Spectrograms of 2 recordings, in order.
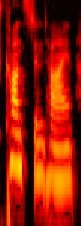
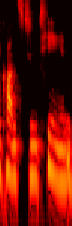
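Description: First: Constantine said slowly, the British comics way, ending in "tine"; Constantine drawn out, rhyming with "line"; Constantine the way the Brits said it; comics pronunciation. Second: Constantine said the film and TV way; Constantine as the movies say it, ending in "teen"; Constantine with the American screen ending; TV pronunciation. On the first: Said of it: "But in my head, he's Constantine". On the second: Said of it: "they started to call him Constantine". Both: Shown as a demonstration.

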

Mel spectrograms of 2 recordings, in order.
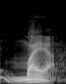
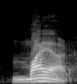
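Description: First: "মায়া" with no final r; non-rhotic British "মায়া"; British pronunciation. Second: "মায়ার" with the final r sounded; American pronunciation. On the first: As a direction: say "মায়া" the British way, ending on an open vowel. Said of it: "ব্রিটিশে মায়া". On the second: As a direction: say "মায়ার" ending on an audible r. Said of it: "আর উচ্চারণ সেখানে হবে". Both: Shown as a demonstration.

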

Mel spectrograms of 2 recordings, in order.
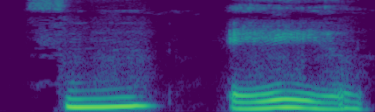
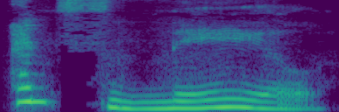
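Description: First: "sn-ail" split, the second part louder; segmented. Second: Said in the usual way. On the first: Shown as a demonstration. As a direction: break "sn-ail" into two parts. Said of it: "teacher splits the word". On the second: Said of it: "teacher demonstrates sounding out".

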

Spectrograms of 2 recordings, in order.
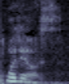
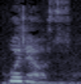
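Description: First: Said in the usual way. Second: Soft unvoiced whisper. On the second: Real, not acted. Repeats question, whispered.

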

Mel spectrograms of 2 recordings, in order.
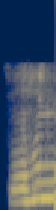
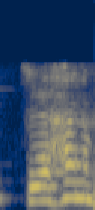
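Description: First: "ਚਿਹਨ" squeezed into one syllable, chehn; wrong take of "ਚਿਹਨ" as chehn; mistaken reading. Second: "ਚਿਹਨ" as che-han; two-syllable reading. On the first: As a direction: run h into n in "ਚਿਹਨ", higher pitch. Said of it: "ਚਿਹਨ ਪੜ੍ਹਨਾ". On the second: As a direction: sound "han" fully in "ਚਿਹਨ". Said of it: "ਚੱਚੇ ਸਿਹਾਰੀ ਚੇ". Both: Shown as a demonstration.

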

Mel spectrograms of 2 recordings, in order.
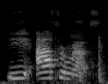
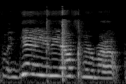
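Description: First: Said in the usual way. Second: Higher, louder little cheer. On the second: Real, not acted. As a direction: cheer the word "aftermath" with a yay. Cheers the same title.

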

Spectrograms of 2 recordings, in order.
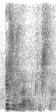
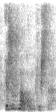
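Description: The two takes are said the same way.

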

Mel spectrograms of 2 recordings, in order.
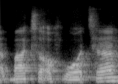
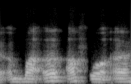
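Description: First: "a bottle of water" with a flapped t, American style; American accent. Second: Slow British "a bowl of water" with the t dropped, "bowl" for bottle; broad British accent. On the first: Host contrasts the American version with the British one. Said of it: "Yang harusnya a bottle of water". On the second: Host demonstrates broad British pronunciation of bottle of water. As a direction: drop the t, stretch it slowly: "a bowl of water". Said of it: "Britishnya tuh benar-benar kayak a bowl of water". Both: Shown as a demonstration.

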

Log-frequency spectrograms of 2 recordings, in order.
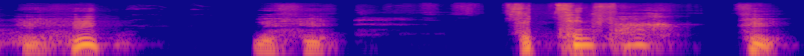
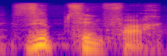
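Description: First: "Siebzehnfach?" echoed softly with a doubting rise; sceptical echo. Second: Said in the usual way. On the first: Retold or imitated. Coach doubts colleague's deal, soft sceptical echo. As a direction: quietly repeat "Siebzehnfach?" as if you don't buy it. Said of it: "Da habe ich mir gedacht". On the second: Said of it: "rief mich nämlich meine Kollegin an".

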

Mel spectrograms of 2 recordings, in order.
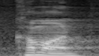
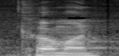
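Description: The two takes are said the same way.

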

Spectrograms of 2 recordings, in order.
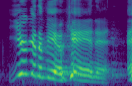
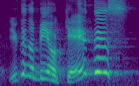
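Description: First: YOU'RE punched high and loud; stress on YOU'RE. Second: High-pitched, laughing disbelief; mock incredulous question. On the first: Retold or imitated. Son turning the question back on dad, YOU'RE stressed. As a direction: lean hard on "You're", amused. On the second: Dad questioning son at the tiny plane, incredulous. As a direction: ask it squeaky with doubt.

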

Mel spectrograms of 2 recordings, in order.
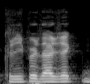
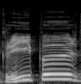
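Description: First: Said in the usual way. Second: Meme voice. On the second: Retold or imitated. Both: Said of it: "bu seride sürekli şey diyordum böyle".

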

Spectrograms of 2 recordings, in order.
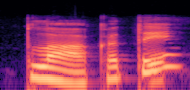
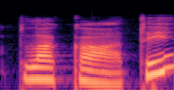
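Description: First: Плакати stressed on ПЛА-; stress on first syllable. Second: Плакати stressed on -КА-; stress on second syllable. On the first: Teacher reading words from the list, плакати stressed on пла-. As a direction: say плакати as PLA-ka-ty, meaning to cry. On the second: Teacher showing another possible word, плакати stressed on -ка-. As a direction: say плакати as pla-KA-ty, meaning posters. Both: Shown as a demonstration. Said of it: "поставити по-різному наголос".

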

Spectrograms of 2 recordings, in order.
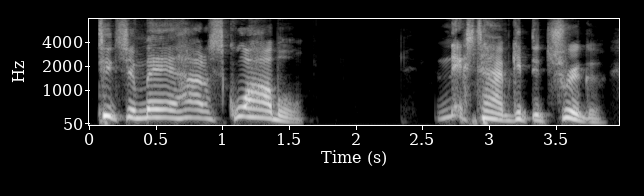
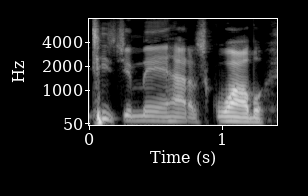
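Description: First: Mock taunting shout. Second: Said in the usual way. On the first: Jerome calls out after beating the guy, taunting shout. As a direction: imitate a fighter calling out a parting jeer.

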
